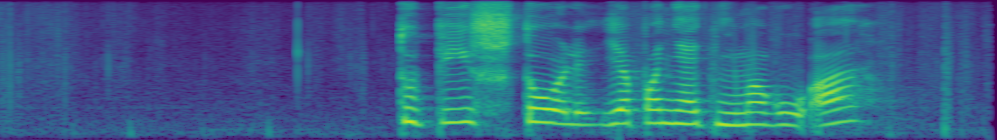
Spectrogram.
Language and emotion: Russian, angry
